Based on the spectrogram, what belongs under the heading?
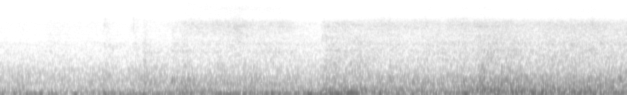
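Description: A JR East electric commuter train in orange-and-green Shonan livery running past on the tracks below: a steady rumbling rush of wheels on rail that grows louder as the train draws level.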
